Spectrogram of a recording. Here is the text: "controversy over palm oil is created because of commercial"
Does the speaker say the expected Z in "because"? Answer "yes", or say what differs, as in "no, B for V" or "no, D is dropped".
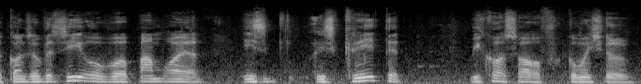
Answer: no, S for Z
